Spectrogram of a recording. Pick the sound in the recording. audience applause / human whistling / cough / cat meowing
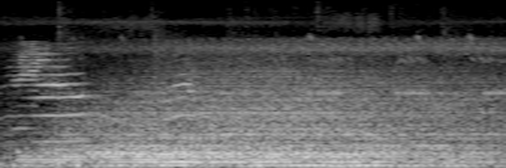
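cat meowing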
